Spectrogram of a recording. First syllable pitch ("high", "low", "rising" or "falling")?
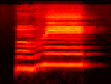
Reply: low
